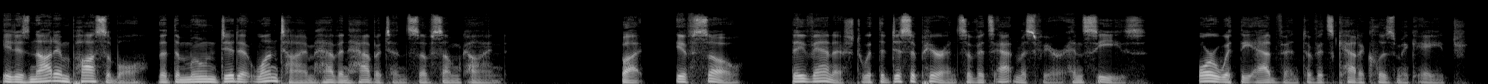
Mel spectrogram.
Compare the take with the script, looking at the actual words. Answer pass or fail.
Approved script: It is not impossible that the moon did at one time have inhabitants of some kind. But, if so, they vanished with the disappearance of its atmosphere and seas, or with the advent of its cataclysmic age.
pass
